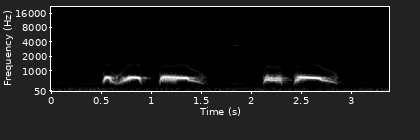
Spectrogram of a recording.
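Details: Captive decoy spotted dove cooing in a bronze-voiced style to excite wild doves: two low double coos, each a short note followed by a longer falling one, about one and a half seconds apart, steady hum behind.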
